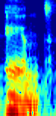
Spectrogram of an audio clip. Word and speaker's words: aunt: يمكن في البريطاني ليها نطق مختلف، لكن في الامريكان انجلش بنقول عليها aunt، aunt.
